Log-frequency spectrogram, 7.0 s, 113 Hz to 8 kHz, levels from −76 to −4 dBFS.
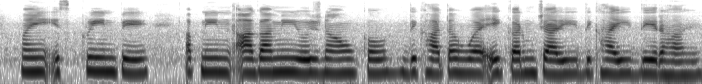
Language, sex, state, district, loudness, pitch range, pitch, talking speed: Hindi, female, Goa, North and South Goa, -15 LUFS, 195-205 Hz, 200 Hz, 130 wpm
